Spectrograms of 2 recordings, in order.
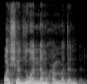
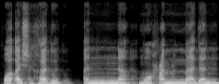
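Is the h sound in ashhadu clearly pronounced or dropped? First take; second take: dropped; clear. First: The h sound in ashhadu is dropped. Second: The h sound in ashhadu is clearly pronounced. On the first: The speaker calls it wrong. "यहाँ पे लोग क्या मिस्टेक करते हैं" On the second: The speaker calls it right. "हा को प्रॉपर अदा करना है"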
